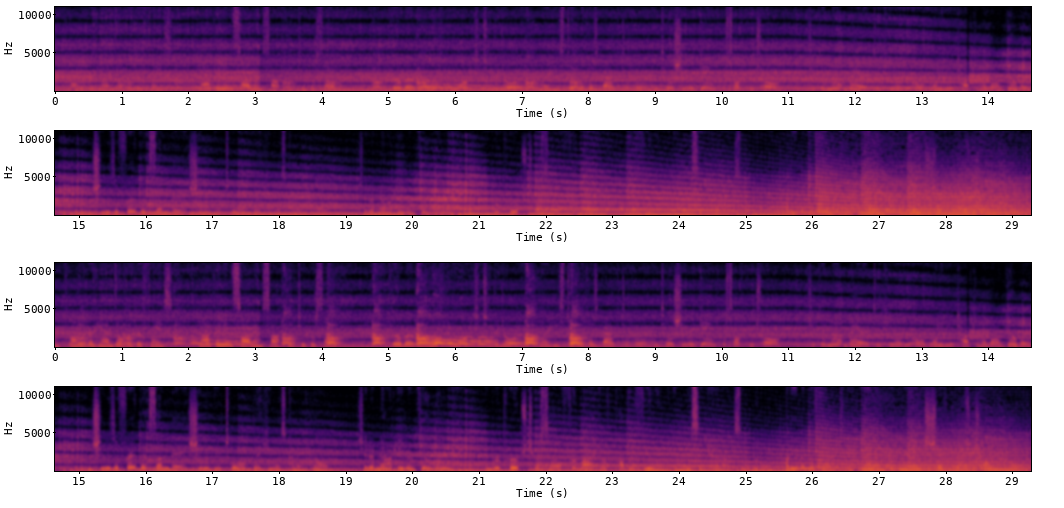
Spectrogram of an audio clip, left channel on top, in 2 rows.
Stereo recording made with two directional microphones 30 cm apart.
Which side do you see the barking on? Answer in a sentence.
You can hear the barking on the right.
